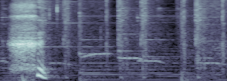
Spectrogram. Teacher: язичок створює перешкоду повітрю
